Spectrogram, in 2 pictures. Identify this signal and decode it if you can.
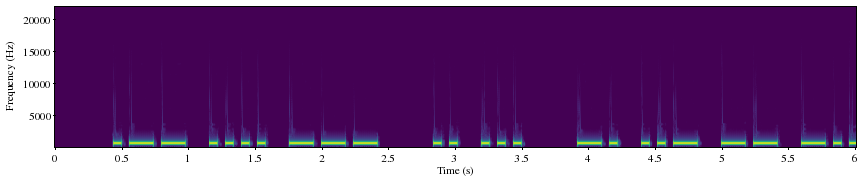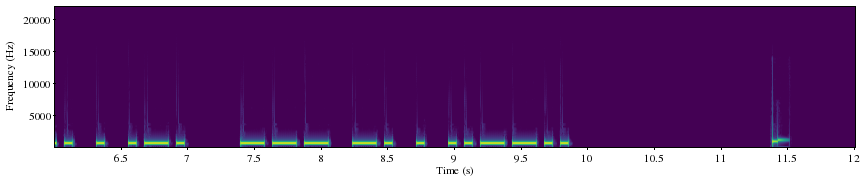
Morse code, heard as a keyed tone, about 21 wpm, 700 Hz. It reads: WHO IS NUMBER ONE?
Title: Sentences from Top 1000 Words - Review Part 1 - 20wpm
